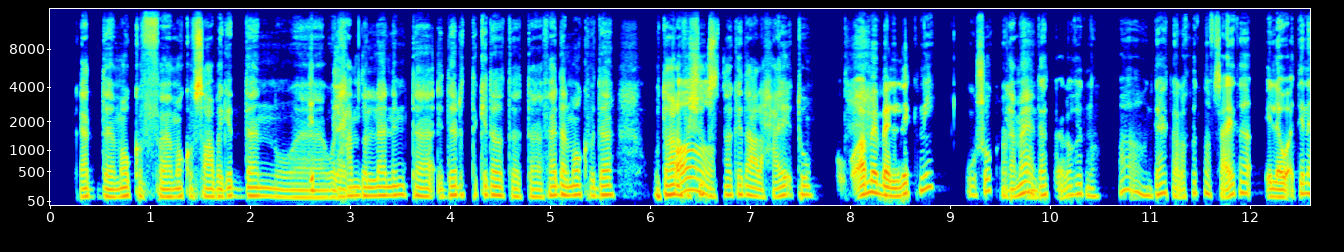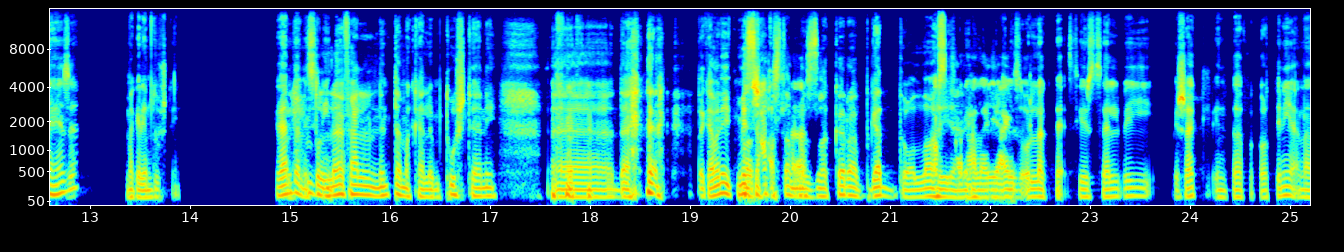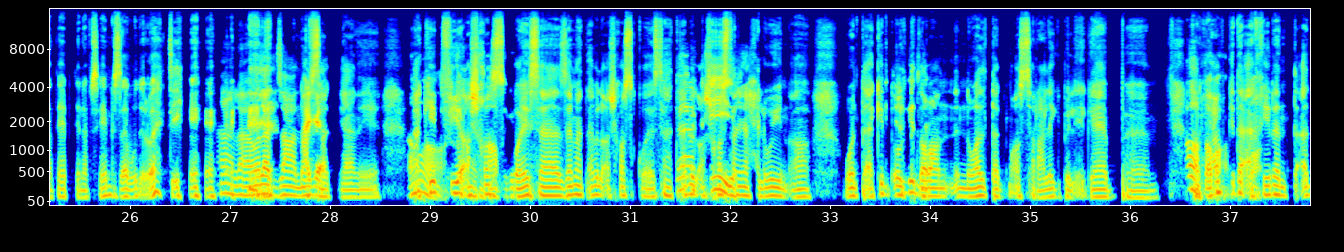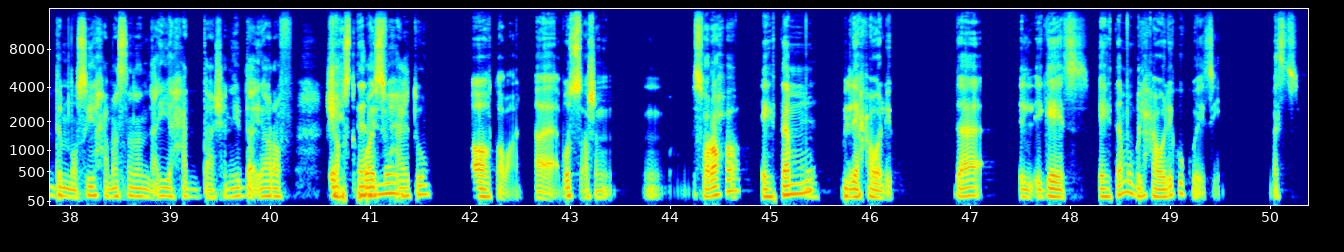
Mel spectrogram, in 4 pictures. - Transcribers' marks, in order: in English: "مبلكني"; chuckle; laughing while speaking: "ده"; giggle
- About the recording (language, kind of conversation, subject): Arabic, podcast, مين أكتر شخص أثّر فيك وإزاي؟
